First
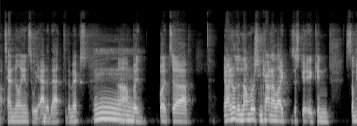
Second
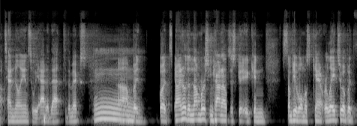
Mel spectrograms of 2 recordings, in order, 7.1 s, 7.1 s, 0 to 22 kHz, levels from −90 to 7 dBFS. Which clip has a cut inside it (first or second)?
second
